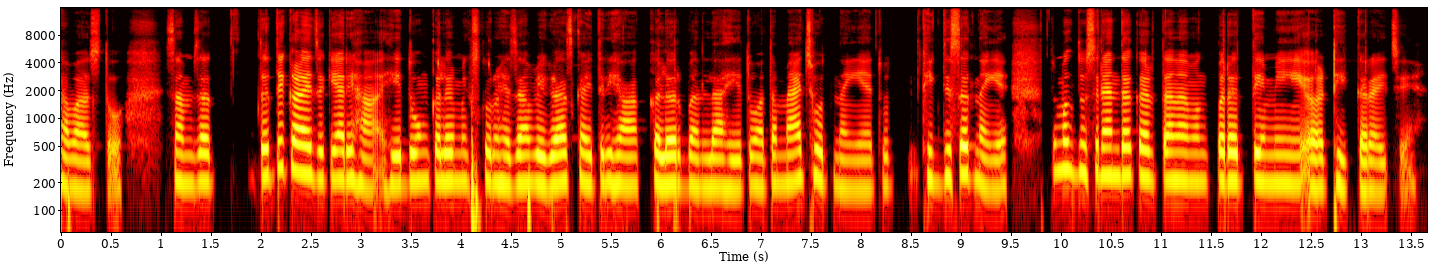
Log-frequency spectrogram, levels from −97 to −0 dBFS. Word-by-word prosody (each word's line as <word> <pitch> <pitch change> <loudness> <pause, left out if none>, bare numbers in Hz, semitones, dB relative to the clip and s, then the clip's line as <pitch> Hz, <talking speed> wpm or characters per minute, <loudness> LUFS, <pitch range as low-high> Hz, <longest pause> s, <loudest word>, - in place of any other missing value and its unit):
हवा 180 -2 0
असतो. - - -9 0.5
समजा 205 0 0 0.5
तर 230 - +6
ते 285 - +2
कळायचं 250 -5 +6
की 220 - -1
अरे, 220 0 +4
हां, 185 -4 -3
हे 195 +1 0
2 210 0 0
कलर 210 -1 +3
मिक्स 200 -1 -4
करून 205 -2 -1
ह्याचा 200 +1 +2
वेगळाच 200 +1 +3
काहीतरी 205 0 -1
हा 190 -1 +1 0.2
कलर 195 -1 +5
बनला 185 -1 0
आहे. 175 -1 -2
तो 195 - -3
आता 185 +2 -3
मॅच 215 +3 0
होत 220 -3 +2 0.2
नाही 175 0 -7
आहे. 175 - -6
तो 190 - -8 0.4
ठीक 220 -4 -4
दिसत 230 +2 +3
नाही 185 -4 -4
आहे. 180 - -3 0.5
तर 265 - -5
मग 275 -1 +1
दुसऱ्यांदा 240 -1 +2
करताना 215 -2 +2
मग 205 - -9
परत 210 -1 +4
ते 210 - +6
अ, - - -2
मी 200 -1 -4 0.3
ठीक 185 -4 -2
करायचे. 165 0 -3
200 Hz, 190 wpm, -24 LUFS, 190-220 Hz, 0.5 s, तर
